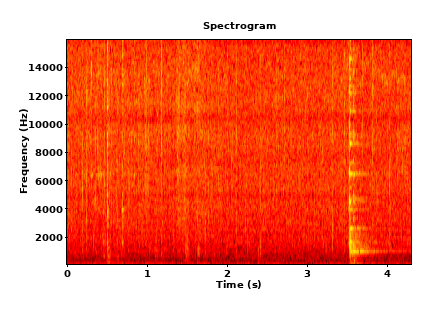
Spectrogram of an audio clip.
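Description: Fried rice sizzling quietly in a pan as fried paneer is added, a soft steady crackle with faint stirring scrapes, then a sudden louder clatter and hiss near the end.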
